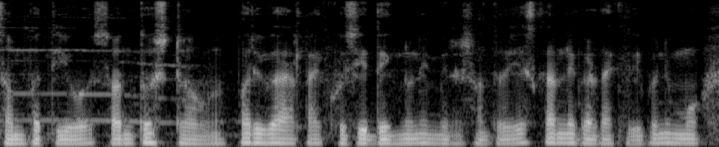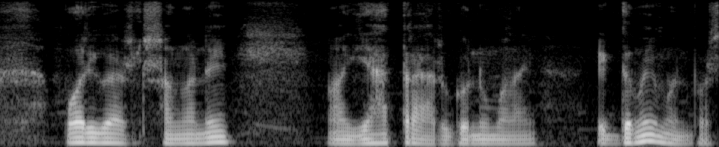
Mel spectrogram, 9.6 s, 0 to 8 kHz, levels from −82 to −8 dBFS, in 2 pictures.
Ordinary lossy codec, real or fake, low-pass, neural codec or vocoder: none; real; none; none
